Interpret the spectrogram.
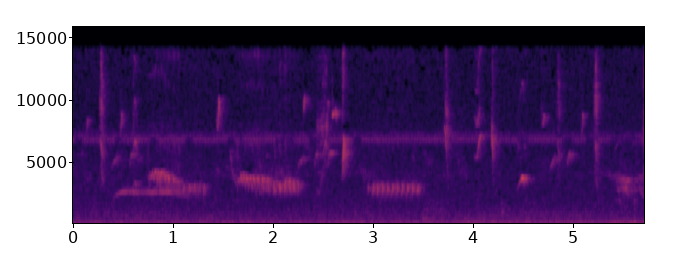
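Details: Thick-billed euphonia in Barinas, Venezuela, giving short, high, buzzy trilled notes in bursts about a second apart, with sharp ticks and a steady insect hum behind.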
